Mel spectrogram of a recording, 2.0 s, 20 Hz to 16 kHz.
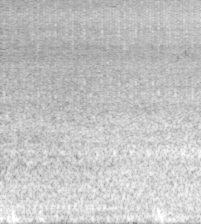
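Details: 2005 Kia Sedona, warmed up: even, steady idle with a smooth hum and no squeak or chirp; owner concludes the squeak stopped because freon leaked out, removing pressure against the AC compressor pump.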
